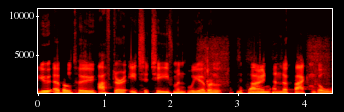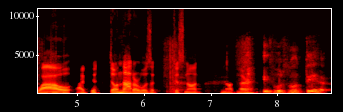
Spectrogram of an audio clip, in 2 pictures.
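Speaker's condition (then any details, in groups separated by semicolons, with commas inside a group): No condition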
